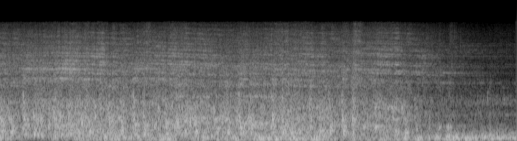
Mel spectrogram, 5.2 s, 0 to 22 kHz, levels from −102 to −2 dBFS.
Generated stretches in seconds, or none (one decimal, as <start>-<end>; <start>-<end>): 3.7-4.4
